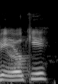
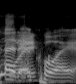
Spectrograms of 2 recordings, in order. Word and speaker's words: Aoki: I watched the Steve Aoki one and I didn't get one ad the entire time.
